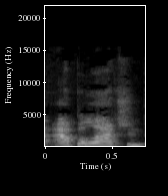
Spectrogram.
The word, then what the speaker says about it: Appalachian: Yes. Well, you could say Appalachian, but the Appalachian people say Appalachian. – Okay.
